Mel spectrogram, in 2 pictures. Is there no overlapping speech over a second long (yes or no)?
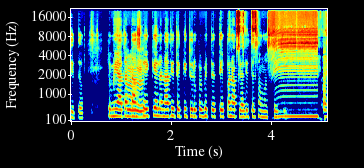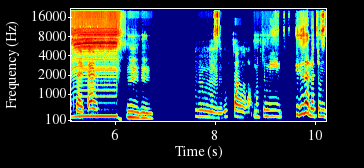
yes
